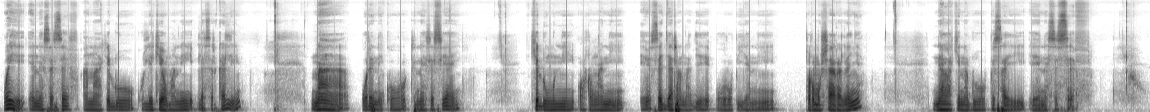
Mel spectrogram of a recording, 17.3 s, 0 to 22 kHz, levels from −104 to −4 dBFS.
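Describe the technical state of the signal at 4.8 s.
At 4.8 s the speech is affected by periodic USB or driver dropouts, which run from 0.28 s to 16.96 s. Roughly every 0.25 s, a background task stalls the audio path and about a millisecond of signal is skipped. This produces evenly spaced ticks while sound is present.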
